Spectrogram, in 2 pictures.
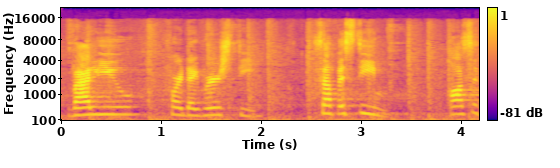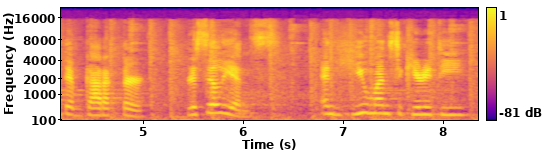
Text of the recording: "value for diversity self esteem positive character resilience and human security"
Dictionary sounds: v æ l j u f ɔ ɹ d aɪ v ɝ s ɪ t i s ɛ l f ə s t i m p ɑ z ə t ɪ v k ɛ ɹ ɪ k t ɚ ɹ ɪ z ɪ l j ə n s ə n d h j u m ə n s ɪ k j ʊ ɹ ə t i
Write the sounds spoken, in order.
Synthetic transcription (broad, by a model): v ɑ l j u f ɔ ɹ d aɪ v ɝ s ɪ t i s ɛ l f ə s t i m p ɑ s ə t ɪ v k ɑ ɹ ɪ k t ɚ ɹ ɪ s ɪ l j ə n s ə n d h j u m ə n s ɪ k j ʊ ɹ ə t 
